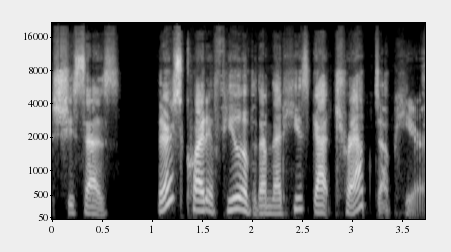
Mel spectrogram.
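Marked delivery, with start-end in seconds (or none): none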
